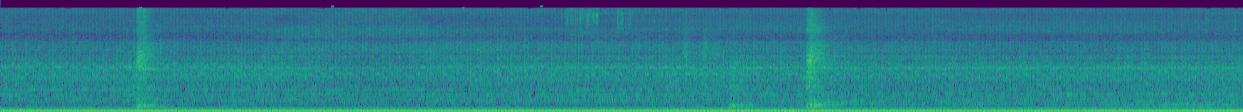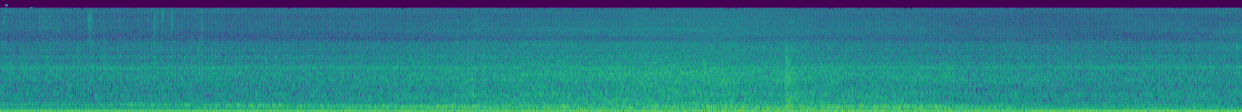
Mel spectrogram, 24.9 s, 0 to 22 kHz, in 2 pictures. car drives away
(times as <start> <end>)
9.4 24.8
